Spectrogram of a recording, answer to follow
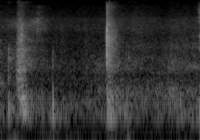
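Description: A few short, faint clicks, the sharpest about a second in, in a quiet room.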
